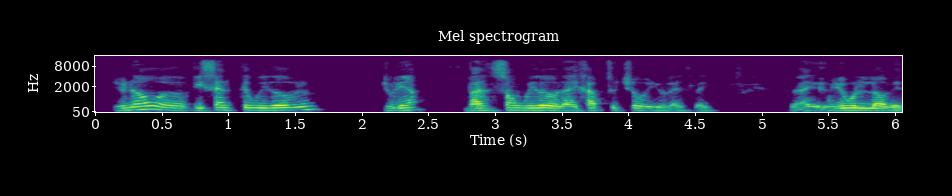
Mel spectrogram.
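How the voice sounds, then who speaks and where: A man with a Spanish accent speaks at a fairly quick pace and a fairly high pitch, with ordinary pitch variation, long, frequent pauses, and a dry, close sound with no echo. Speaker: poet. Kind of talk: casual chat. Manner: halting.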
